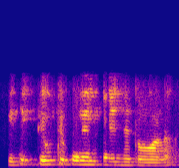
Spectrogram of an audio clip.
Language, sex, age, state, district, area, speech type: Marathi, male, 18-30, Maharashtra, Hingoli, urban, conversation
